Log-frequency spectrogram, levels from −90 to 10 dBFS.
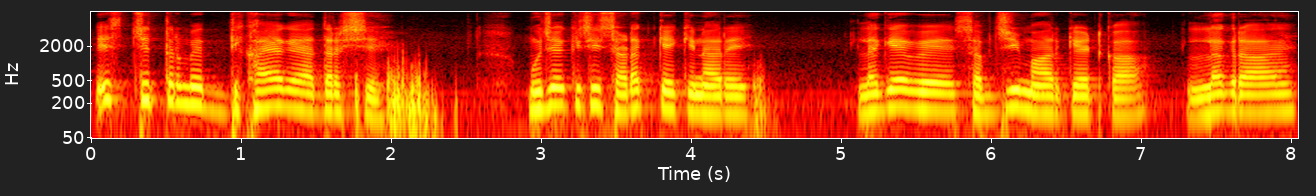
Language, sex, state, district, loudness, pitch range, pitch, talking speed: Hindi, male, Rajasthan, Bikaner, -15 LUFS, 135-165 Hz, 145 Hz, 140 wpm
